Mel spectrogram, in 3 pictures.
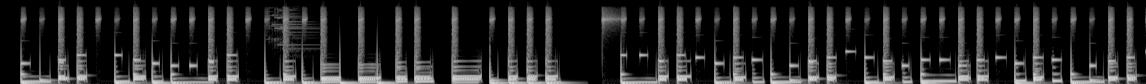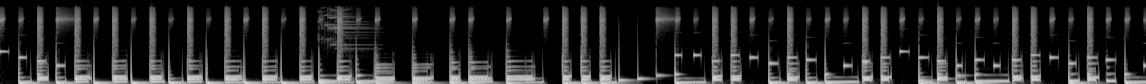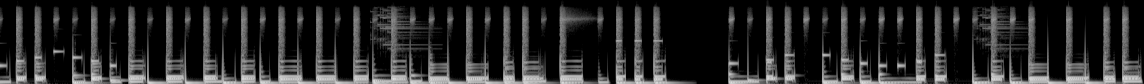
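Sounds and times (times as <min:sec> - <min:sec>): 
instrumental music: 0:00.2 - 0:34.3.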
